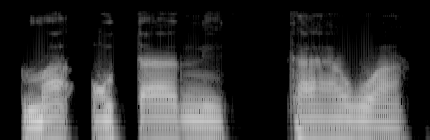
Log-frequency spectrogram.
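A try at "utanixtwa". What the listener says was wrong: Utanitua. Porque si me pones Utanitawa, me estás diciendo, tienes una casa, me estás diciendo. Importante la elección vocálica aquí, ¿ya?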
